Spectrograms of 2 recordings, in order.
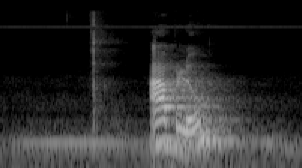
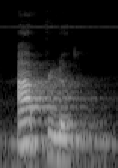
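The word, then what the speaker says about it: hablo: And remember, even if the sound I'm going to say is silent, they have an H. Next, see which ones you can write correctly. Word number one. Ablas. Ablas. Ablo. Ablo.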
